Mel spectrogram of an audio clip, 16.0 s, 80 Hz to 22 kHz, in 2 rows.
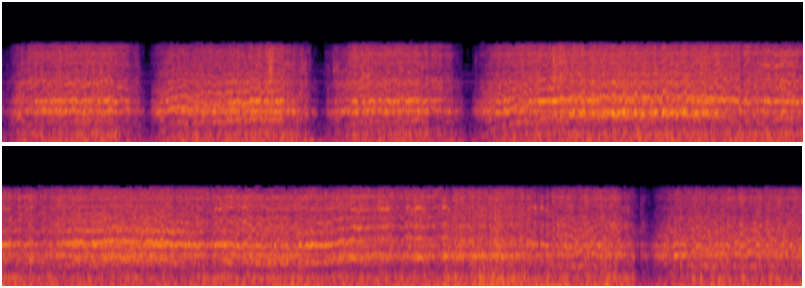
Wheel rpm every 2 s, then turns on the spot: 90, 100, 100, 190, 200, 200, 210, 130.
none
